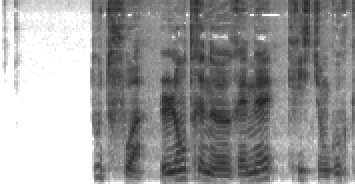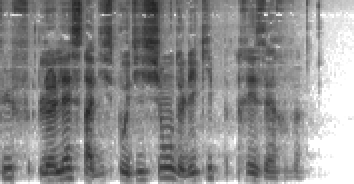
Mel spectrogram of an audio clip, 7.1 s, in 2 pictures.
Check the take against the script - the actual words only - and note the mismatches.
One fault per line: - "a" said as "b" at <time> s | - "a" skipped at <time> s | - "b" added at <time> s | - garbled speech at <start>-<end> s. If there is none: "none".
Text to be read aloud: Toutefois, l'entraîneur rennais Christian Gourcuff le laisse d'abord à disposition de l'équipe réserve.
- "d'abord" skipped at 4.4 s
